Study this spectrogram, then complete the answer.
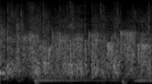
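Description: Classroom students applaud a classmate's answer in a lesson, a close, even burst of many hands clapping that lasts about two seconds with a faint hum underneath.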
